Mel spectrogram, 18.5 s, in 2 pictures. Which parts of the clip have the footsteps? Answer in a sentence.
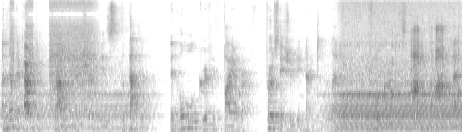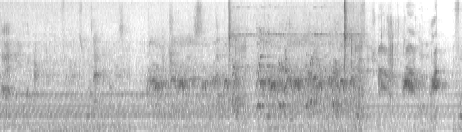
You can't hear the footsteps here.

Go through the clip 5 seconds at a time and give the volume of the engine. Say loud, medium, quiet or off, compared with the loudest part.
quiet, loud, loud, medium.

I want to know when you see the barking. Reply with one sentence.
You can hear the barking from 0.1 to 1.9 s and from 13.8 to 16.6 s.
